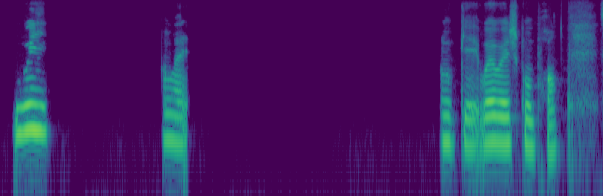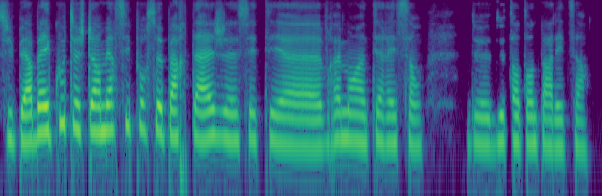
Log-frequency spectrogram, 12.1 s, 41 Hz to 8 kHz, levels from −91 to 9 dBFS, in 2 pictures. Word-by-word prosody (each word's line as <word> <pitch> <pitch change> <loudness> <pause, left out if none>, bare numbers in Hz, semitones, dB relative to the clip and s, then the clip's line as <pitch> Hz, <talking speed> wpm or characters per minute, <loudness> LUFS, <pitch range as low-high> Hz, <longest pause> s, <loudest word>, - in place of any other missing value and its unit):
Oui. 230 +1 +2 1.1
Ouais. 185 -2 -7 2.5
OK. 175 -2 -9
Ouais, 170 +2 -1
ouais, 170 -1 +1
je - - -9
comprends. 150 -3 -7 0.4
Super, 185 -2 +2
bah, 225 0 +9
écoute, 290 +6 +4
heu, - - +5
je 235 - -3
te 235 - +5
remercie 240 +4 +4
pour 250 -2 -4
ce 235 - +2
partage, 205 -2 +2
heu, 185 -1 0
c'était, 185 -1 -4
heu, 160 -1 0
vraiment 185 +2 -1
intéressant 175 -2 -4 0.4
de 170 -1 -4
de 175 +3 -3
t'entendre 170 -1 -2
parler 160 -1 -2
de 155 - -19
ça. 155 -2 -8
180 Hz, 140 wpm, -20 LUFS, 165-205 Hz, 2.5 s, bah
